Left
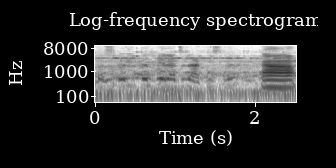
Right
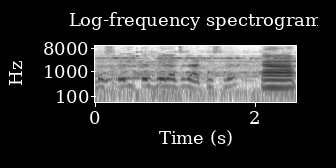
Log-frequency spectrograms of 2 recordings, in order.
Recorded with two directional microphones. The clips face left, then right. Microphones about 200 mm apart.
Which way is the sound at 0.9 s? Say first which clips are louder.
Right 4 dB; 35° right (ahead or behind).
